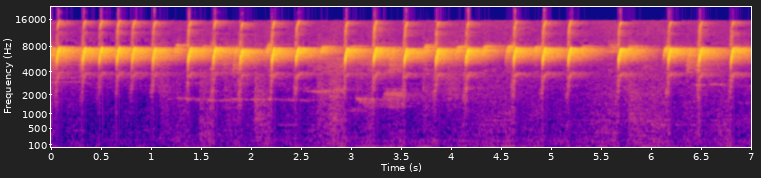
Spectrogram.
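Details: Energetic pleret song: very high, piercing chip notes repeated quickly and steadily, about three each second, opening with a fast flurry. A few softer lower whistles are mixed in.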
